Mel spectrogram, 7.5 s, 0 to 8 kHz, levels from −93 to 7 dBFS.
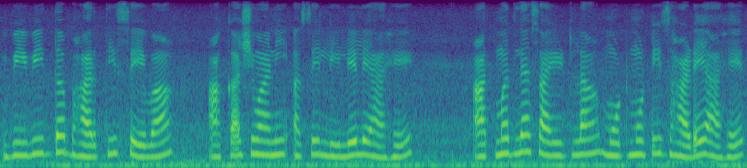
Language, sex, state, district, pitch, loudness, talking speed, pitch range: Marathi, female, Maharashtra, Mumbai Suburban, 240 Hz, -16 LUFS, 105 wpm, 220-255 Hz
